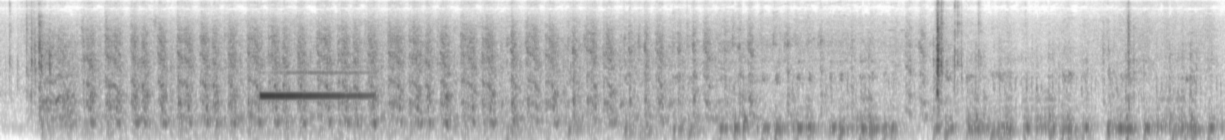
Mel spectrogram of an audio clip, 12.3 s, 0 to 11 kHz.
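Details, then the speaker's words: 2004 Dodge Ram that dies after running a while, on a used battery with no stored codes: long even cranking for several seconds before it stumbles into a rough idle; hard start, owner suspected a vacuum leak. "It's having trouble starting. Doesn't seem to be doing good. I got it started."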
